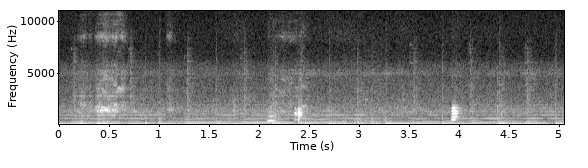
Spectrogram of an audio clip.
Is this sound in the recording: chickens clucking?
yes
